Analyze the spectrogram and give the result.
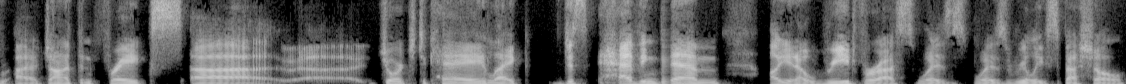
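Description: A man speaks with an American accent in an ordinary speaking voice. The sound is dry and close with no echo, against a quiet background. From Michigan, US (Dearborn). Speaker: podcast co-host, former teacher. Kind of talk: casual chat.

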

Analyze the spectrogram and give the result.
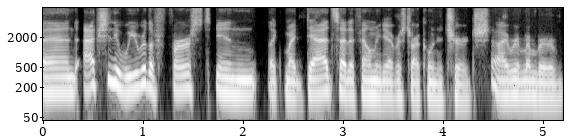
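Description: A man at a fairly quick pace in a Mid-Atlantic American accent, with a dry, close sound, no echo, and a very clean recording over a silent background. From Maryland, Montgomery County. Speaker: pastor. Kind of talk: interview conversation.

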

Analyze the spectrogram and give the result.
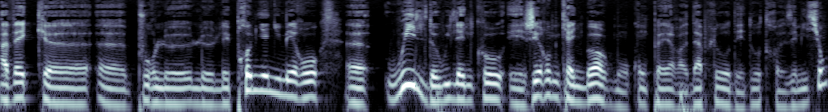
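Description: A man speaks at a very slow pace with a dark, mellow tone. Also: ordinary pitch variation. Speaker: tech podcast host. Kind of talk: casual chat.

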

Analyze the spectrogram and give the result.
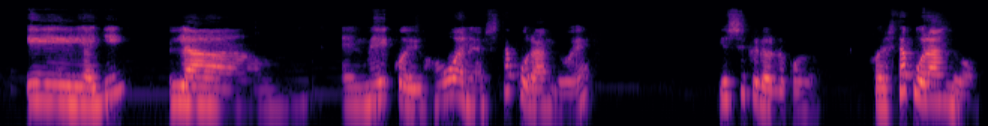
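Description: Speaking fairly slowly with long, frequent pauses, a woman uses lively intonation at a medium pitch, her loudness swinging widely. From Spain, Barcelona. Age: 30s. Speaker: patient advocate with epilepsy. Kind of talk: interview.

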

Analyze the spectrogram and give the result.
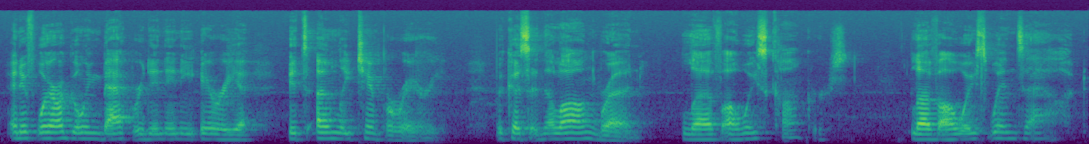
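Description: With an Appalachian accent, a woman talks at a fairly slow pace with long, frequent pauses. Her loudness swings widely. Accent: Appalachian Southern US. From US Appalachia, eastern Tennessee and Kentucky. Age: 80s+. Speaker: storyteller. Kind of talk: interview.

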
